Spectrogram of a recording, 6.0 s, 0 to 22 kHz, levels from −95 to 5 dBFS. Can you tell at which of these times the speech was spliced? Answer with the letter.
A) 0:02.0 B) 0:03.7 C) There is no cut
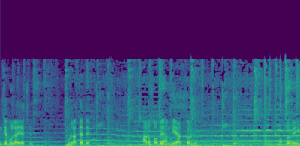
C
